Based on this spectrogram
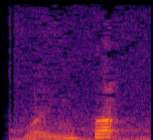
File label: "never", Cantonese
